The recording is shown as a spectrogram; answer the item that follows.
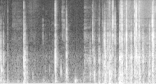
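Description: Pet food bag being opened: faint scattered clicks and light handling at first, then louder, busier crinkling and rustling of the packaging in the final second, with no talk.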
